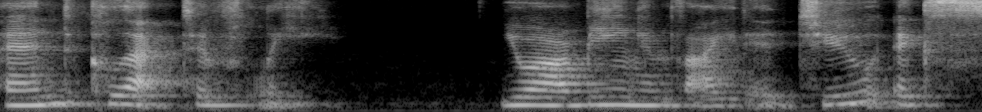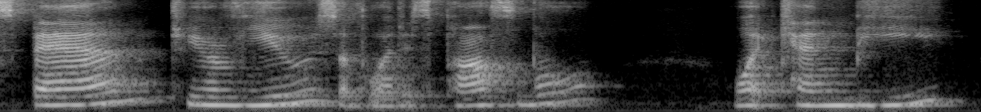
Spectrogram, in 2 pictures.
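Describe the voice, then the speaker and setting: Woman channeling a very slow, solemn spirit, seance-medium style. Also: medium pitch, a little mellow. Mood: serene, solemn. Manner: halting, solemn, measured, with hums and long pauses. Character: serene female spirit guide speaking through a seance medium. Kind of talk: trance channeling, addressing listeners as a spirit. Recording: roomy, echoing sound.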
